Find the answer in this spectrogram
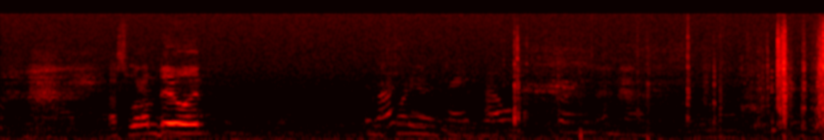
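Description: Faint voices in short snatches, one louder about a second in, with quiet between and a few sharp clicks near the end.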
